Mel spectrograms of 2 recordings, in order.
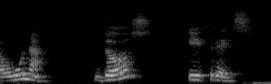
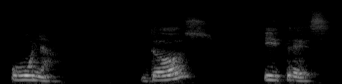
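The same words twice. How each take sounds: First: The counting is said at normal speed. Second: The counting is said slowly.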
